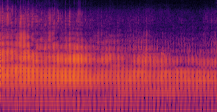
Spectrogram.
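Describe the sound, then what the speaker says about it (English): A loud propeller airplane drones steadily overhead outdoors, its engine tone strong and continuous with a slight pulsing throb throughout, no voices present. "That was a loud plane."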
